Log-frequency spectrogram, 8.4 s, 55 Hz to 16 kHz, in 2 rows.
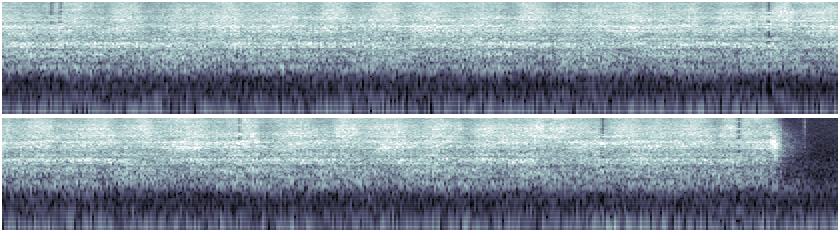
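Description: Aluminium Brembo brake caliper half being hand-sanded in figure-eight loops on wet 600-grit wet/dry paper over glass: a steady scraping that stops suddenly near the end. The mating face is being lapped flat to take down proud spots around the bolt holes, so the fluid transfer holes will seal against the O-ring.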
